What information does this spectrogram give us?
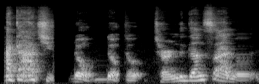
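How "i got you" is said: louder, higher hammed-up tough-guy line; a laughing mock threat from a bad shot; mock gangster. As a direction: play a wannabe shooter boasting, half joking. Mock shooter with sideways gun.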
